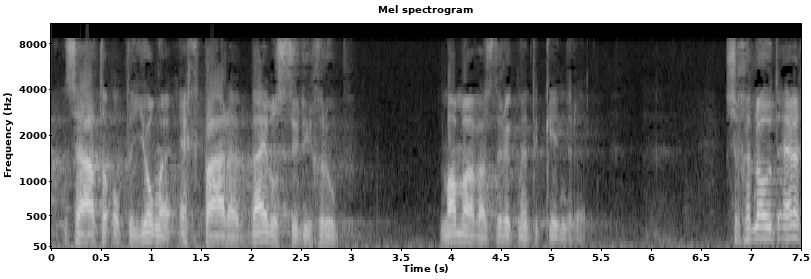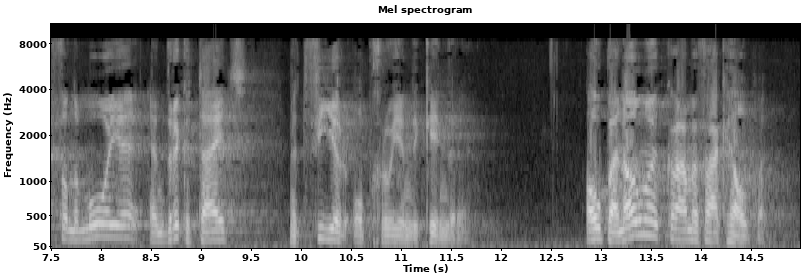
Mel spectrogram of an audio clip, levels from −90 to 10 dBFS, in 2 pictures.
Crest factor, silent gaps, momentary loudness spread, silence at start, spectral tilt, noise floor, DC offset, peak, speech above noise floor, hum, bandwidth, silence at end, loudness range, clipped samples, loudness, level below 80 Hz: 18 dB; none; 12 LU; 0 s; -4 dB/octave; -49 dBFS; under 0.1%; 0 dBFS; 33 dB; none; 8.8 kHz; 0.25 s; 7 LU; under 0.1%; -16 LUFS; -46 dBFS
